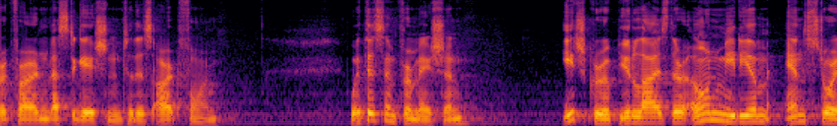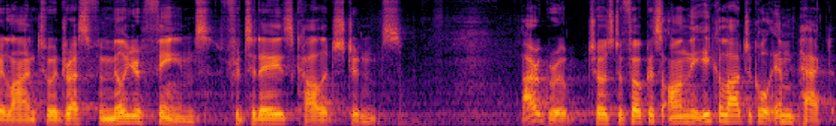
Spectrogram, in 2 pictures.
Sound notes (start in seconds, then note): none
